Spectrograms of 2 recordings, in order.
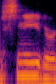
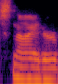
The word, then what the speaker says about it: Snyder: So I think and I call him Sneeder, not Snyder, but Al Sneeder. Oh, is that is how we pronounce his name?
